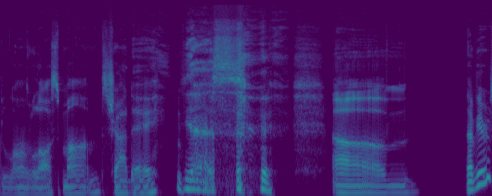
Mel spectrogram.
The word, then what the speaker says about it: Sade: it's no allegra sade is this sade or shade is that french no she's actually she's um i never understood why that's pronounced as shadow i think she's from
